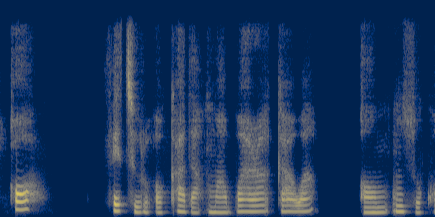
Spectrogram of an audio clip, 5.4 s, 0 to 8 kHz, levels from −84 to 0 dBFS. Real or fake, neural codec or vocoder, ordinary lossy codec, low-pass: fake; codec, 24 kHz, 0.9 kbps, DualCodec; none; 7.2 kHz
